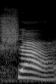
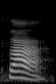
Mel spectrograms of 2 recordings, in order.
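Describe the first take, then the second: First: The consonant is a hushing sh sound. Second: The consonant is a lisped th sound. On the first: The speaker calls it wrong. "itu lebih fatal lagi kesalahannya karena itu sya meringis" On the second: The speaker calls it right. "Jadi yang benar itu tha"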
